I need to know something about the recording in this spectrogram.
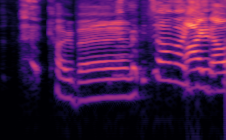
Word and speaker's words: Cockburn: I don't know why it's spelled cockburn and you pronounce it coburn.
